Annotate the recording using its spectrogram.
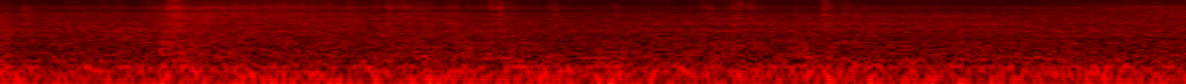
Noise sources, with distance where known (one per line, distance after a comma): background noise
